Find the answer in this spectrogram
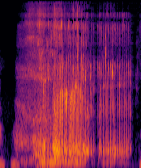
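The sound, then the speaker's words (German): A noisy slurping sip from a drink, a wet, sputtering rush of air and liquid lasting over two seconds, fairly loud, ending in a few choppy gulping bursts. No one speaks. “Ich trinke jetzt einen Schluck ganz leise.”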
